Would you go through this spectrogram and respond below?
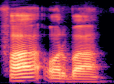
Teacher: दंतोष्ठ से उच्चारित होने वाले व्यंजन हैं फा और बा।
